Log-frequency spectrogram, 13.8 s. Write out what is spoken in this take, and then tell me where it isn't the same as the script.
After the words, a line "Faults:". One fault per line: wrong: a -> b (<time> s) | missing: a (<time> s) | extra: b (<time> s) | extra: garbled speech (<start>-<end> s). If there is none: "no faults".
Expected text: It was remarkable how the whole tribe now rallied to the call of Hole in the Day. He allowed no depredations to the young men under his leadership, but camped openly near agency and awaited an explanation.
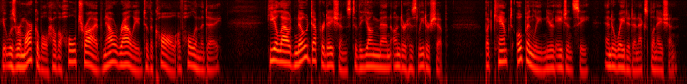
It was remarkable how the whole tribe now rallied to the call of Hole in the Day. He allowed no depredations to the young men under his leadership, but camped openly near agency and awaited an explanation.
Faults:
no faults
